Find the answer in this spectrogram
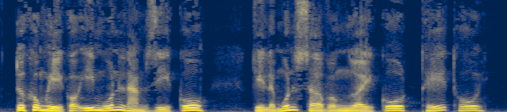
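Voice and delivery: ordinary delivery

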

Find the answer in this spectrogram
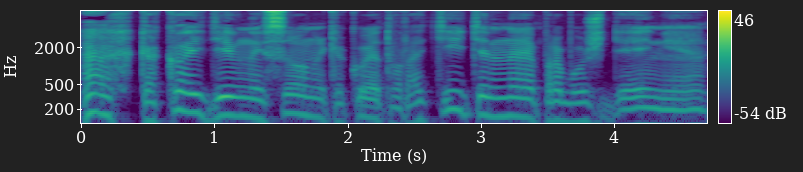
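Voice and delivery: high, groaning lament. Pedro, looking around after waking from a dream, groaning. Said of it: "простонал Педро".

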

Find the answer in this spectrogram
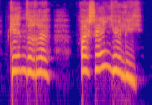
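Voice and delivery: very high, searching calling cry. The mother goat comes home and calls for her kids: calling out. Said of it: "riep ze".

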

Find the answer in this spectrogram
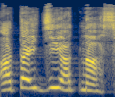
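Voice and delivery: high-pitched yell at the top of the lungs. Narrator reading a woman's cry at a man gripping a candlestick, shouting very loudly. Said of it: "закричала она так громко".

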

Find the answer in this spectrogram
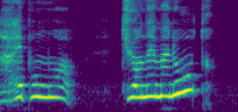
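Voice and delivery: very loud, high, trembling shout shaking with fury. Reading a man's demand to the woman pleading with him: trembling voice. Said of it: "Sa voix tremblait".

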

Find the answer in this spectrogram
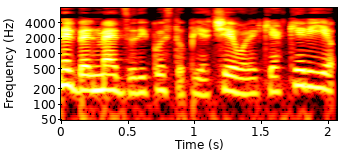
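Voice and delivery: plain reading voice

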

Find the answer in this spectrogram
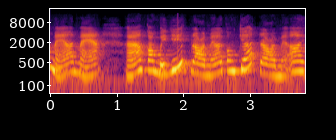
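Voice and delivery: ordinary delivery

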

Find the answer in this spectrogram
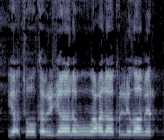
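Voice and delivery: plain

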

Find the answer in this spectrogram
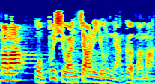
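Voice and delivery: plain

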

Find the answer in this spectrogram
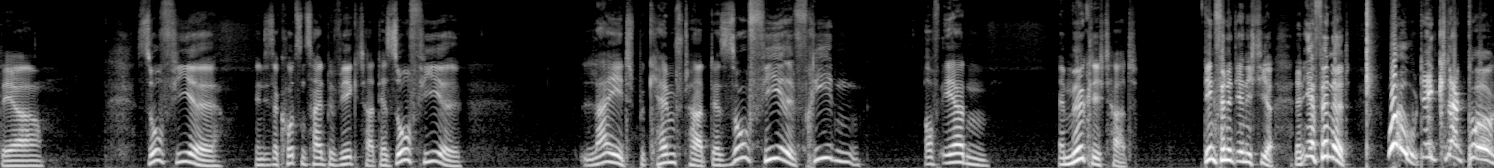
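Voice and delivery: slow, grand, soaring mock-epic trailer voice build-up.

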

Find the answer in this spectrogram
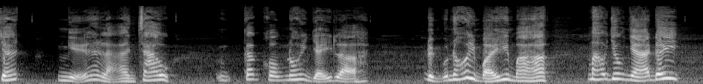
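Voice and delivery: shaky, stuttering voice. A mother hears her children say they have died, trembling, stammering. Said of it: "bà run lẩy bẩy lắp bắp".

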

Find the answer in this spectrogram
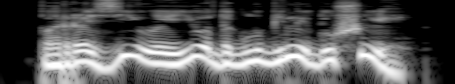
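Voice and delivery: ordinary delivery

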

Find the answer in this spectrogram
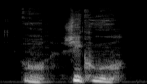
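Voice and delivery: crying out, exclaiming. A man answers a mother begging for a surgeon for her son; exclaiming. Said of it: "s'écria Gilbert".

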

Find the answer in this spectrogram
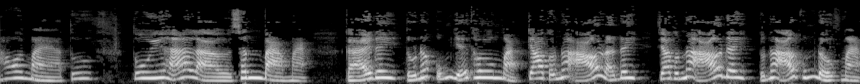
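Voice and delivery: put-on gentle old man voice, pleading tone.

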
